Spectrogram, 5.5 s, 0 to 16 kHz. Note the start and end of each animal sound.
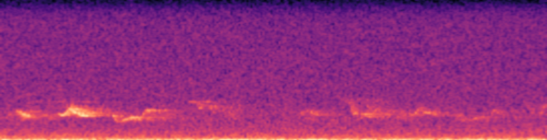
[0.00, 5.48] Red-eyed Vireo (Vireo olivaceus)
[0.01, 1.76] Scarlet Tanager (Piranga olivacea)
[2.92, 5.48] Scarlet Tanager (Piranga olivacea)

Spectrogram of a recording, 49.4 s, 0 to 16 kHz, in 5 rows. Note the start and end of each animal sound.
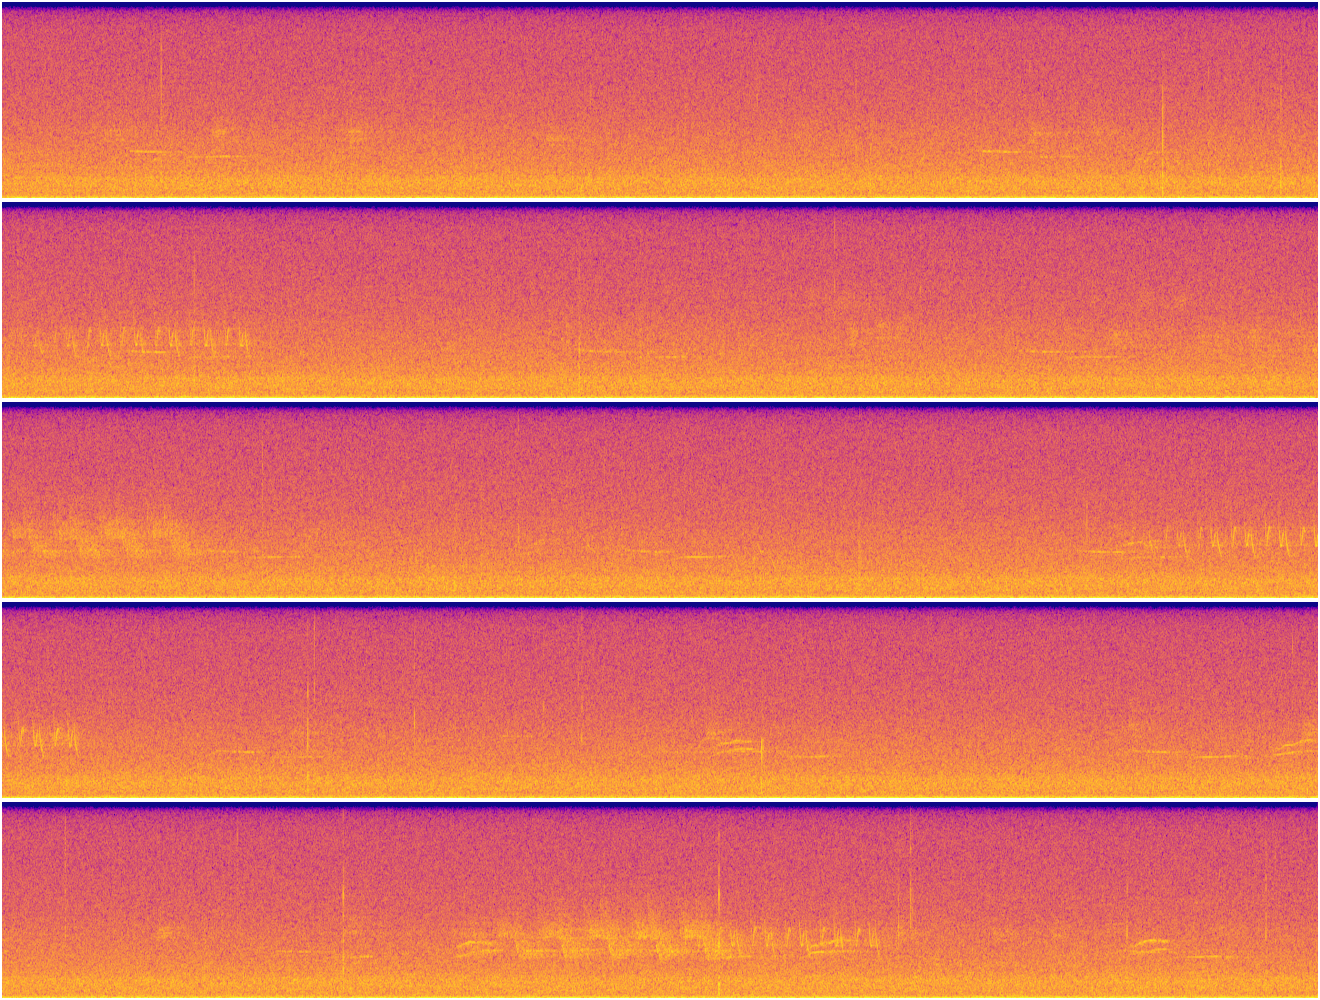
[0.90, 1.94] Black-capped Chickadee (Poecile atricapillus)
[7.24, 8.24] Black-capped Chickadee (Poecile atricapillus)
[9.97, 11.96] Ovenbird (Seiurus aurocapilla)
[10.76, 11.79] Black-capped Chickadee (Poecile atricapillus)
[14.04, 15.26] Black-capped Chickadee (Poecile atricapillus)
[17.27, 18.51] Black-capped Chickadee (Poecile atricapillus)
[19.77, 21.29] Ovenbird (Seiurus aurocapilla)
[21.05, 22.19] Black-capped Chickadee (Poecile atricapillus)
[24.26, 25.35] Black-capped Chickadee (Poecile atricapillus)
[27.72, 28.87] Black-capped Chickadee (Poecile atricapillus)
[28.19, 30.28] Ovenbird (Seiurus aurocapilla)
[31.08, 32.26] Black-capped Chickadee (Poecile atricapillus)
[34.76, 35.45] Hermit Thrush (Catharus guttatus)
[34.81, 35.96] Black-capped Chickadee (Poecile atricapillus)
[38.11, 39.04] Black-capped Chickadee (Poecile atricapillus)
[38.80, 39.83] Hermit Thrush (Catharus guttatus)
[42.68, 43.48] Hermit Thrush (Catharus guttatus)
[43.03, 46.46] Ovenbird (Seiurus aurocapilla)
[45.41, 46.25] Hermit Thrush (Catharus guttatus)
[47.60, 48.37] Hermit Thrush (Catharus guttatus)

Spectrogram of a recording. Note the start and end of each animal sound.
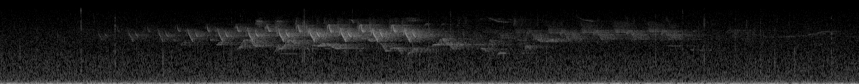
[1.01, 7.03] Ovenbird (Seiurus aurocapilla)
[1.83, 5.24] Rose-breasted Grosbeak (Pheucticus ludovicianus)
[7.18, 8.41] Eastern Wood-Pewee (Contopus virens)

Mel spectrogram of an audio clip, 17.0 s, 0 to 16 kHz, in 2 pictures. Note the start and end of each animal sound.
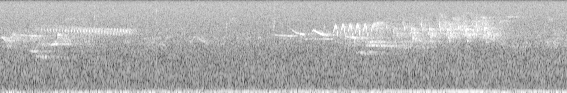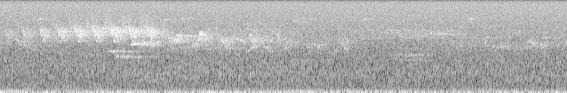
[0.00, 1.19] Scarlet Tanager (Piranga olivacea)
[0.37, 1.23] Wood Thrush (Hylocichla mustelina)
[0.38, 2.09] Pine Warbler (Setophaga pinus)
[4.04, 5.08] Black-capped Chickadee (Poecile atricapillus)
[4.09, 6.11] Black-throated Blue Warbler (Setophaga caerulescens)
[5.10, 7.63] Ovenbird (Seiurus aurocapilla)
[5.16, 6.23] Wood Thrush (Hylocichla mustelina)
[6.29, 7.84] Blackburnian Warbler (Setophaga fusca)
[7.95, 11.01] Ovenbird (Seiurus aurocapilla)
[10.06, 11.04] Wood Thrush (Hylocichla mustelina)
[10.50, 12.53] Scarlet Tanager (Piranga olivacea)
[11.50, 13.88] Rose-breasted Grosbeak (Pheucticus ludovicianus)

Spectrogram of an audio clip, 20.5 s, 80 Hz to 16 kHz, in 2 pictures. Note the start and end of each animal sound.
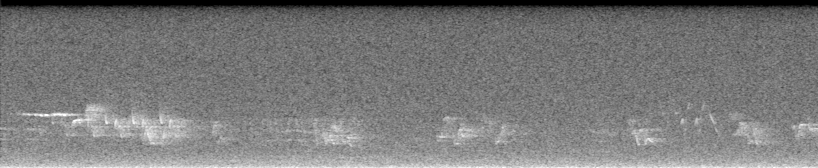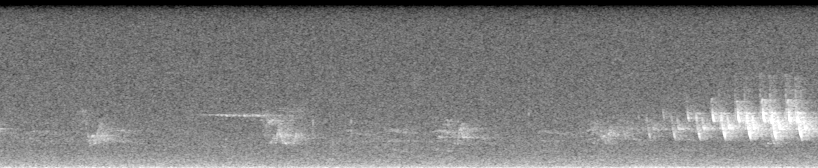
[0.18, 1.38] Black-throated Green Warbler (Setophaga virens)
[0.80, 2.31] Ovenbird (Seiurus aurocapilla)
[1.64, 20.45] Red-eyed Vireo (Vireo olivaceus)
[8.17, 9.07] Chestnut-sided Warbler (Setophaga pensylvanica)
[12.63, 14.14] Black-throated Green Warbler (Setophaga virens)
[14.45, 16.07] Blue Jay (Cyanocitta cristata)
[18.11, 20.45] Ovenbird (Seiurus aurocapilla)

